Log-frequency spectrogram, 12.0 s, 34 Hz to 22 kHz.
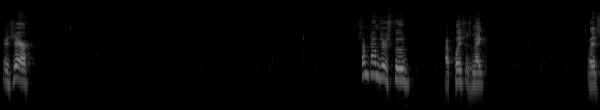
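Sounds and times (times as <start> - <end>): person chewing with mouth clicks: 0.6 - 7.2, 8.3 - 8.9, 10.0 - 11.8.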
